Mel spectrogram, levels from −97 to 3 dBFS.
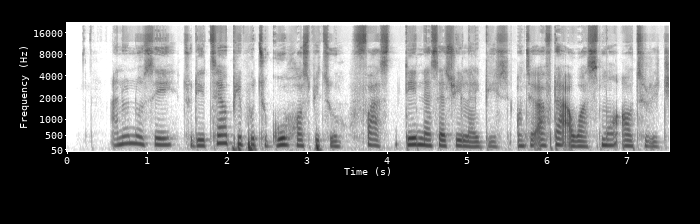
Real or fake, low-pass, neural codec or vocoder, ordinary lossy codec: real; none; none; none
